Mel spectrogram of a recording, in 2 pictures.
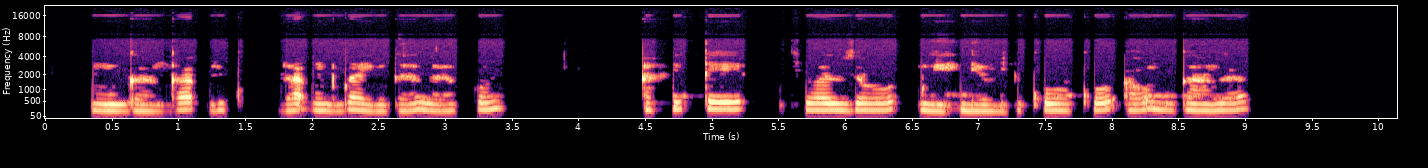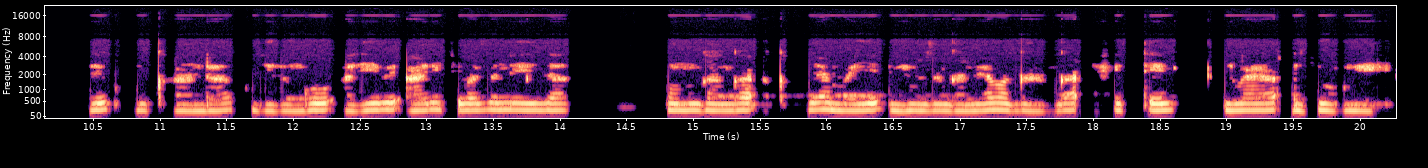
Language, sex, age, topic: Kinyarwanda, female, 18-24, health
